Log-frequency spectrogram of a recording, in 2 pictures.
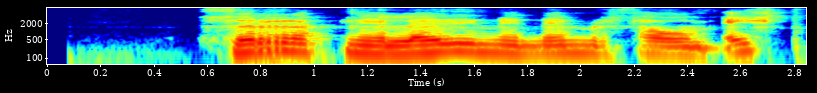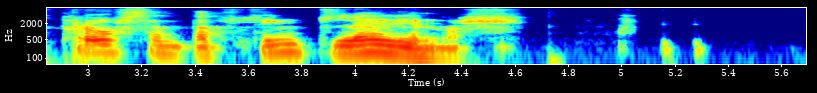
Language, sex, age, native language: Icelandic, other, 20-29, English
